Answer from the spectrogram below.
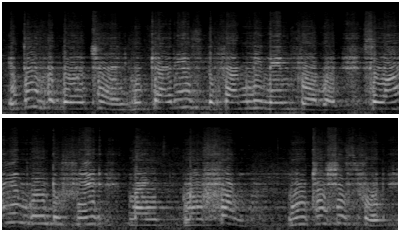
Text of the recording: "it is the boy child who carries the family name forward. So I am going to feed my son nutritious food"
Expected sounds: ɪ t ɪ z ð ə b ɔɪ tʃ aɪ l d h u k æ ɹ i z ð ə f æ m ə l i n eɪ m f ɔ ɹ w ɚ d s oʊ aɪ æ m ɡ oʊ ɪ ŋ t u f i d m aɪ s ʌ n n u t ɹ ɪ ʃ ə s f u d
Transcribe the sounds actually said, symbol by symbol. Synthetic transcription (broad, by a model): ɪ t ɪ z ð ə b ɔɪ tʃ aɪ n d h u k æ ɹ i z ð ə f æ m ə l i n eɪ m f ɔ ɹ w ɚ d s oʊ aɪ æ m ɡ oʊ ɪ ŋ t u f i d m aɪ s ʌ n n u t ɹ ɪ ʃ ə s f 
